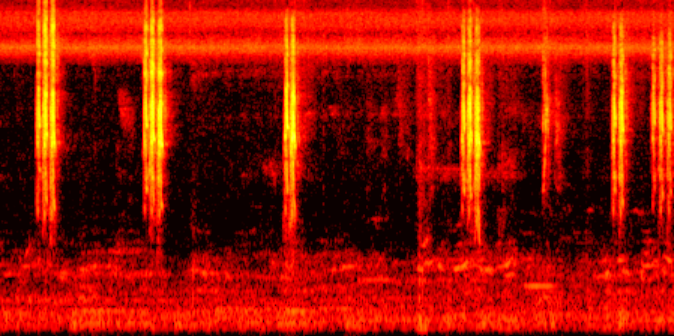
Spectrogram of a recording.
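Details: Myna giving short harsh, raspy bursts of two or three rapid pulses, repeated roughly every two seconds, with a steady high-pitched hiss and low background rumble throughout.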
